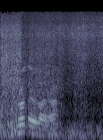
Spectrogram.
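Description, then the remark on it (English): Ocean waves wash steadily around a tiny boat being launched out to sea through the waves, with wind buffeting the microphone. A brief tonal whine or voice rises early on, then only the rushing surf remains. “Let's head out to sea, guys. And what's interesting is I guess the angle for going out, I would go right at the waves.”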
